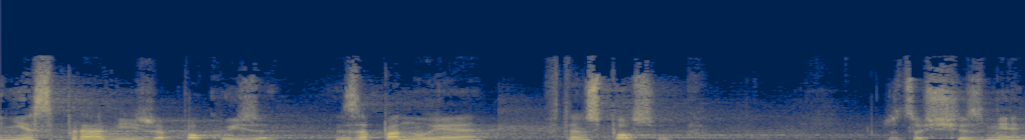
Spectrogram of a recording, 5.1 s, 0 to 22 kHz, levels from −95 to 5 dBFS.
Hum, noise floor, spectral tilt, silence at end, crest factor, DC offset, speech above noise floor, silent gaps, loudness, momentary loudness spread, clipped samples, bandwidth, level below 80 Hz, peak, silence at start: none; -51 dBFS; -3.5 dB/octave; 0 s; 22 dB; under 0.1%; 24 dB; none; -27 LUFS; 18 LU; under 0.1%; 13 kHz; -68 dBFS; -6 dBFS; 0 s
